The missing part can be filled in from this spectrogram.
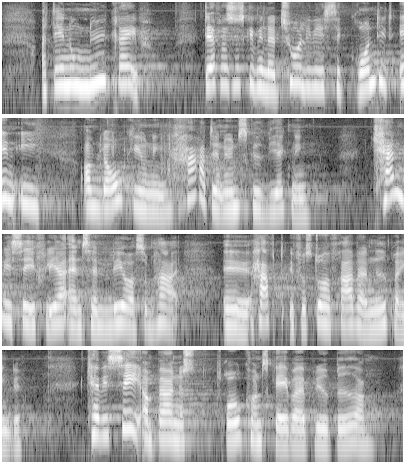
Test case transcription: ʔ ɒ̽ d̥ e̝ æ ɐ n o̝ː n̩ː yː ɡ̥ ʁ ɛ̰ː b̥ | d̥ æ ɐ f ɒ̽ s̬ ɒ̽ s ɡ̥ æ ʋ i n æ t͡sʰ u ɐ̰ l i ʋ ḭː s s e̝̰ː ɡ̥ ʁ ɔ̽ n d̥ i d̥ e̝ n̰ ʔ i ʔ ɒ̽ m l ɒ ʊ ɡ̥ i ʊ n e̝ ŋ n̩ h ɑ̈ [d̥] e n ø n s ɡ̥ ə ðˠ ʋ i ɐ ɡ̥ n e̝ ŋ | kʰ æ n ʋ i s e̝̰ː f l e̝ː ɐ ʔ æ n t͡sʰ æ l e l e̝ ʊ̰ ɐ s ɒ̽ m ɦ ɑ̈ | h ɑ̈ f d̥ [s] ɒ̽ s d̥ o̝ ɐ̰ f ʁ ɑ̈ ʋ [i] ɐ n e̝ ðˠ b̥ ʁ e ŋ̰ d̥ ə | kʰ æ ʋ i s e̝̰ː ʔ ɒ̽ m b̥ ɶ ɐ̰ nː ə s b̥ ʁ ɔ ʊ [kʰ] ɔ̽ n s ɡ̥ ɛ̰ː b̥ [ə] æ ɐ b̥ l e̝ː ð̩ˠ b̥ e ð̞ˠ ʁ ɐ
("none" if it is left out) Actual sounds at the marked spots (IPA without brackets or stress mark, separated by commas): d̥, f, æ, kʰ, ɐ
